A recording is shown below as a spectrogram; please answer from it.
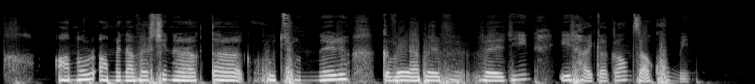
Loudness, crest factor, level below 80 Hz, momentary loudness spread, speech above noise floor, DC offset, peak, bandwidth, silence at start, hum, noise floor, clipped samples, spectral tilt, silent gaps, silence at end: -11 LUFS; 12 dB; -28 dBFS; 9 LU; 45 dB; under 0.1%; 0 dBFS; 11.5 kHz; 0.05 s; none; -56 dBFS; under 0.1%; -8 dB/octave; none; 0.55 s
